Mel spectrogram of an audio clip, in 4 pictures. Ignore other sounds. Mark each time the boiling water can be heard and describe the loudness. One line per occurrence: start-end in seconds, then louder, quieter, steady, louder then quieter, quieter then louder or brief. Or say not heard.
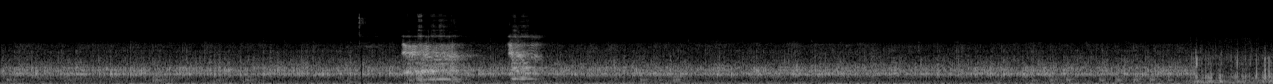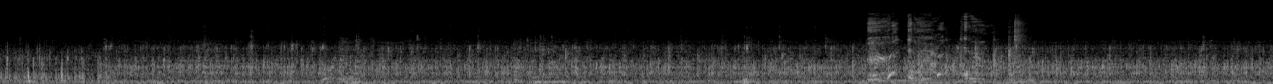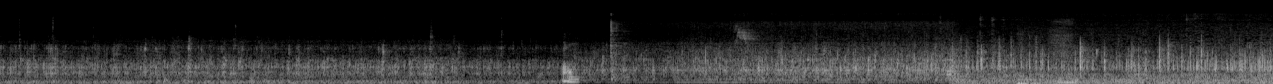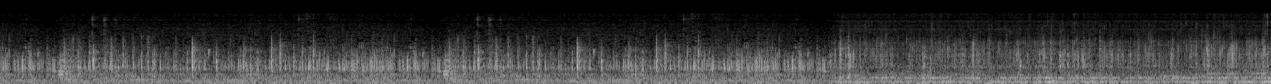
0.0-50.8 louder.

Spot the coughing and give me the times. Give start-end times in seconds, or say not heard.
3.5-5.5, 21.4-23.1, 35.6-36.3.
